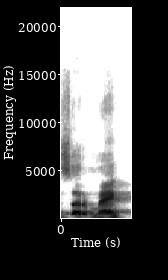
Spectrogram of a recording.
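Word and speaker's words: Tschermak: देखोगे Karl coherence और Eric one सर मैक T silent है इन्ह इन्होंने इंडिपेंडेंटली रिीडिसवरी की।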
